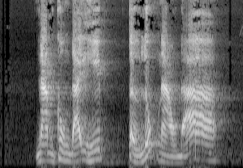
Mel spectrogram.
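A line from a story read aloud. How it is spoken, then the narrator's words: Stammering cry. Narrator (Vietnamese): Y cứ lắp bắp la lên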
